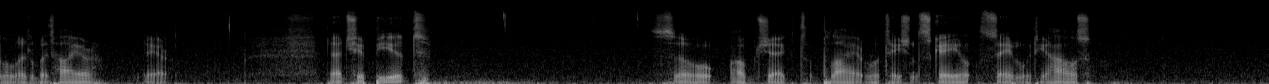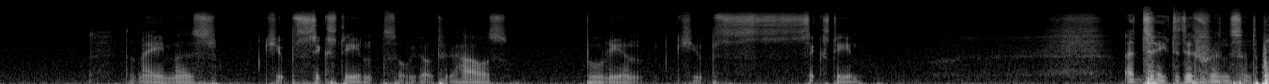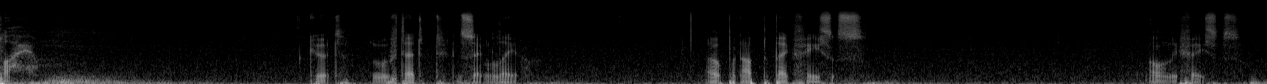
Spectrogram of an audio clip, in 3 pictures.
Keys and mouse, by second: 2.0 Tab, 14.4-18.8 right drag, 26.7 middle click, 27.8 middle click, 30.4 m, 32.1 right click, 32.4 Tab, 33.4-35.6 right drag, 36.1 x.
